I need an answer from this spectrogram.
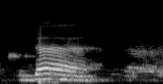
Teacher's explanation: Hujung lidah sentuh belakang yang tempat pengikat gigi dekat er gigi kapak tu kan belakang dia tu ada pengikat gigi. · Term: huruf dal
